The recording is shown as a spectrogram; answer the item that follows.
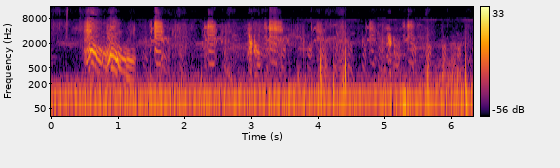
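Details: White teetar partridge giving harsh, fowl-like calls: a loud grating burst at the start, then scattered shorter calls and clicks, with a constant low rumble behind.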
